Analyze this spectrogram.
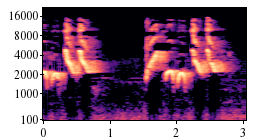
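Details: White-breasted kingfisher 'gacor full isian' song, recorded for training cage birds. Two similar phrases about 1.5 seconds apart, each a wavering whistle followed by buzzy notes that sweep down.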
